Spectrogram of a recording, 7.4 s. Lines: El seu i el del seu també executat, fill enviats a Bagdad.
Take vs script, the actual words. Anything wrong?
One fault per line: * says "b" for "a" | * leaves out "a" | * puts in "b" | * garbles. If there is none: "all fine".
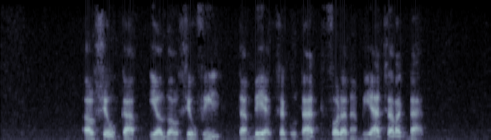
* puts in "cap"
* puts in "fill"
* says "foren" for "fill"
